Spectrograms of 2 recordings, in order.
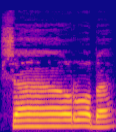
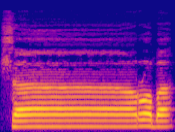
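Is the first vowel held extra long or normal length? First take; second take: normal; extra long. First: The first vowel is held for normal length. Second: The first vowel is stretched out very long. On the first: The speaker calls it right. "এতটা টান দেবেন" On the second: The speaker calls it wrong. "এত বেশি টান দেবেন না"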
